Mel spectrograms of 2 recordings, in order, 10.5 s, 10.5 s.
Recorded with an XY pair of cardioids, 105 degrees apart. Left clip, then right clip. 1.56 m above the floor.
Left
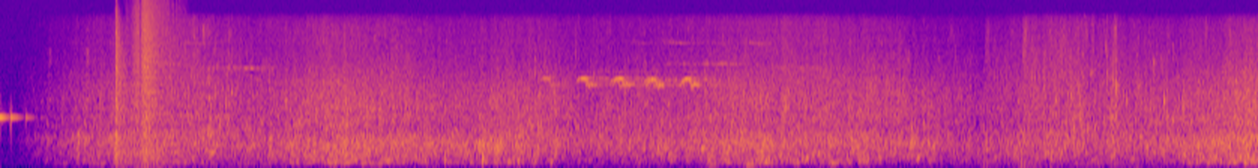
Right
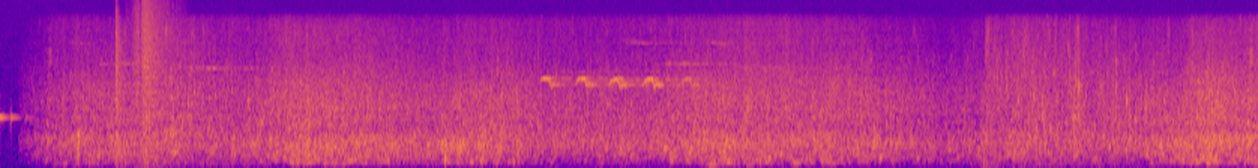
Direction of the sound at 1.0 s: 30° left.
